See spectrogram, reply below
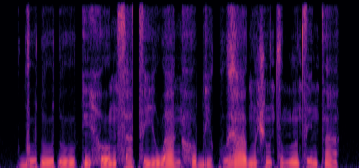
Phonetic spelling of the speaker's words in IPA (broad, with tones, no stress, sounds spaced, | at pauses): ɡ uː˨ ɗ uː˨ ɗ uː˦˨ k ĩ˦ h oː˦ ŋ s a˨ t͡s iː˦ w aː˨ ŋ h o˦ b iː˨ kʷ ɪ˨˦ ɣ aː˦ ɡʷ ĩ˨ ʃ ũ˦ t͡s u˨˦ m l ũ˨ t͡s iː˦ n t͡s ã˦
